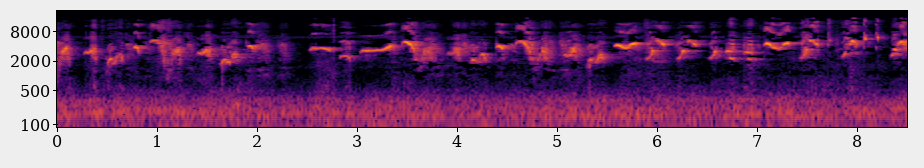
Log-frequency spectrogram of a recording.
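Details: Long-tailed shrike of the Madura type, kept as a songbird, in a full 'isian sekebon' song: a continuous, varied, high chatter mixing buzzy notes, slurred whistles and twitters.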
